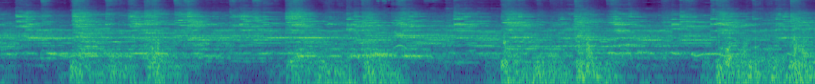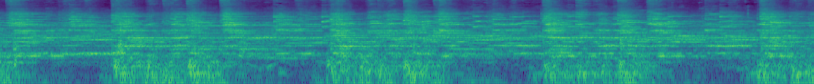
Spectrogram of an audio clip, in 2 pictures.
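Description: Hand bells ringing rapidly and without a break during an aarti, with music and a low beat underneath.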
